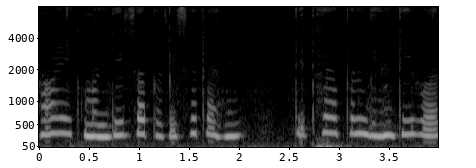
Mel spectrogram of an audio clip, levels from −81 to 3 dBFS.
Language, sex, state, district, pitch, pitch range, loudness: Marathi, female, Maharashtra, Chandrapur, 290 Hz, 260-315 Hz, -34 LUFS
